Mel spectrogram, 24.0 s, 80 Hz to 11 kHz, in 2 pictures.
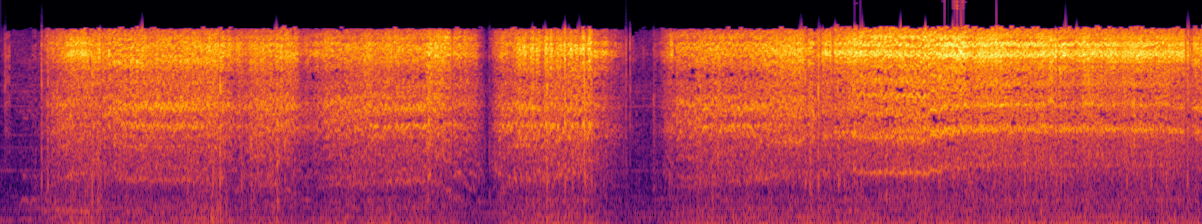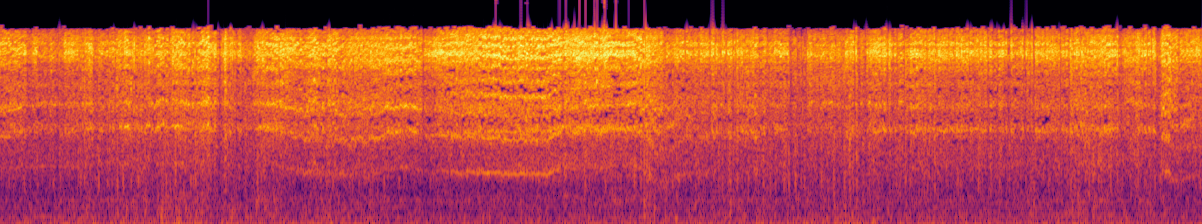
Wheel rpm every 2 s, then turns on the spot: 60, 140, 110, 110, 210, 230, 230, 230, 220, 210, 230, 230.
none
